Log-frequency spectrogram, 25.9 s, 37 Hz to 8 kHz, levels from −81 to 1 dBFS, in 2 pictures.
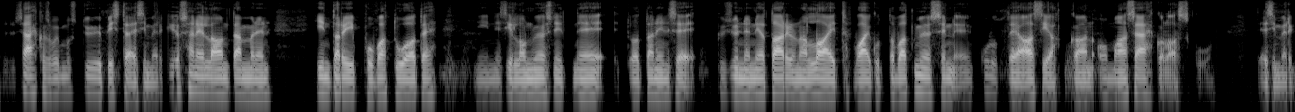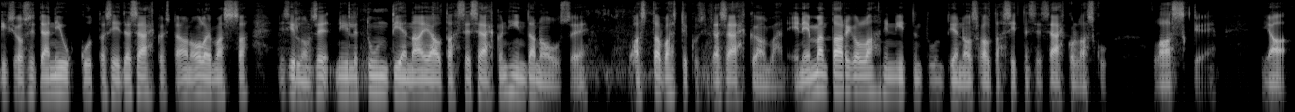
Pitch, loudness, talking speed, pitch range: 95 Hz, -30 LUFS, 140 wpm, 90-100 Hz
